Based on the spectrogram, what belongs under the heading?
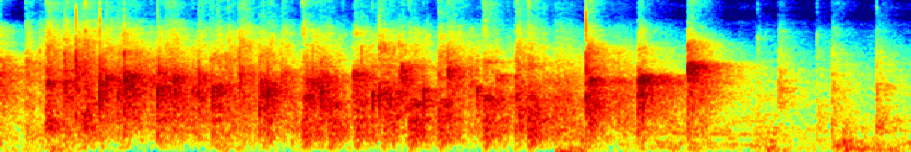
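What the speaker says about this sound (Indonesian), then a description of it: "Tepuk tangan." A class of students claps their hands together in a dense burst of close applause that thins and tapers off toward the end.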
